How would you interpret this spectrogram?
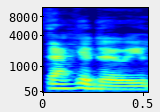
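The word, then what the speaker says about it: Decidueye: Yes, it did change into a ghost type with Dekidui. Thank you, Nightbot. Yes, Decadooey, Luke. That's how we pronounce it. I call it Decadooey because it's fun to say.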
